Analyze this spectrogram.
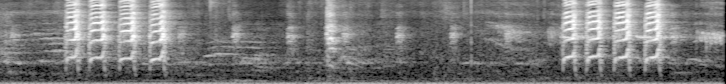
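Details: A Red-breasted parakeet (Psittacula alexandri), recorded in Thailand, gives two quick bursts of three or four harsh, grating squawks, a few seconds apart, over a steady low hum.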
